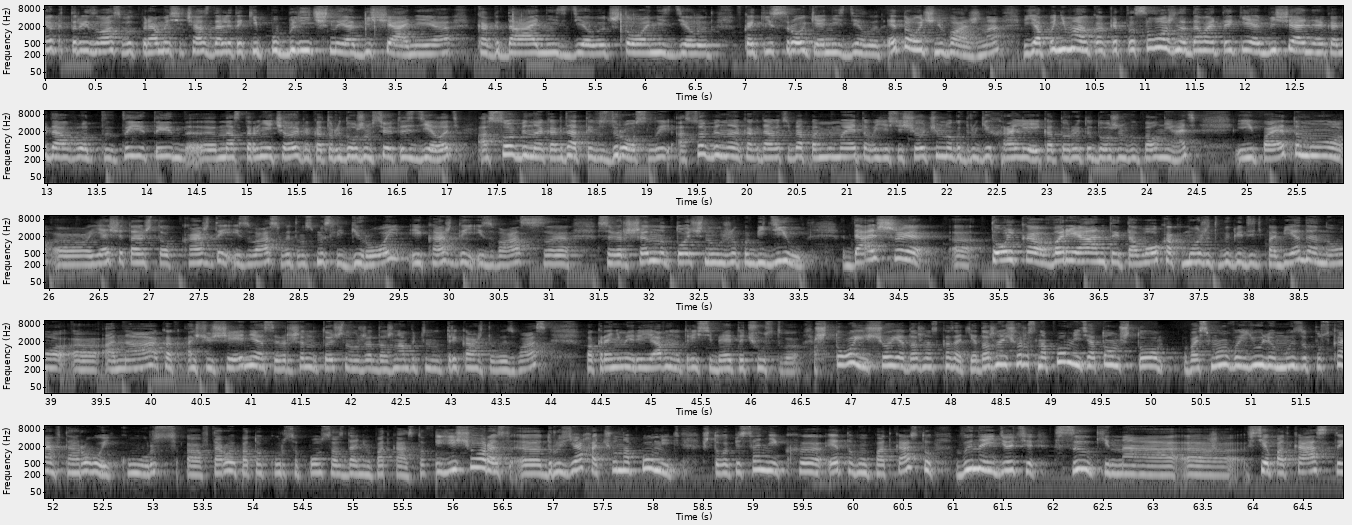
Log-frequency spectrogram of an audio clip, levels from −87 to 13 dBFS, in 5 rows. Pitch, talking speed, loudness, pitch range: 250 Hz, 145 wpm, -19 LUFS, 235-275 Hz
